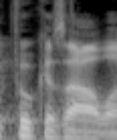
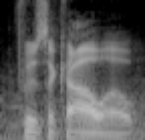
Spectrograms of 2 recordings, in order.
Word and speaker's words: Fukazawa: so shinichi hold on I'm gonna get his name wrong every time shinichi fukazawa because I want to say fusokawa uh uh for no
